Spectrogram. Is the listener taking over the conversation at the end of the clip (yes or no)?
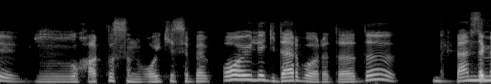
no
